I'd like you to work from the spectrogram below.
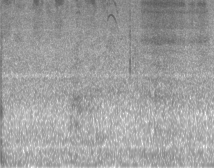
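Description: Something being written down, heard as a faint, steady scratching of a pen across paper that runs unbroken and quiet throughout.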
